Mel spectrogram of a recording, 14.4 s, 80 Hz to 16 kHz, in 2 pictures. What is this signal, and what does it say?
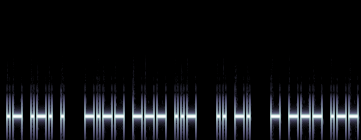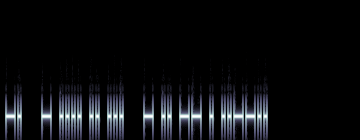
Morse code, heard as a keyed tone, about 20 wpm, 700 Hz. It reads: ARE YOU IN TOWN THIS TIME?
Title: Sentences from Top 1000 Words - Review Part 2 - 20wpm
